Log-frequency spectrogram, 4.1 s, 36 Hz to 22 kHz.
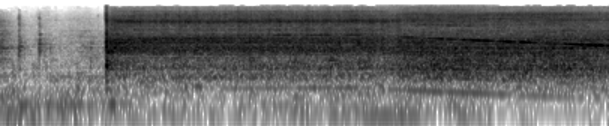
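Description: Valve seat grinder driving a 45-degree stone against a cast-iron valve seat, switched on about a second in and running steadily with a gritty grinding hiss. A thin whine falls in pitch in the second half as the stone is pressed lightly to widen and even up the seat.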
